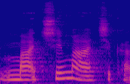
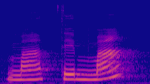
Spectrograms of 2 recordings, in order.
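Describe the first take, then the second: First: The 'ti' sounds like 'chi'. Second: The 'ti' has a plain t sound. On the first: The speaker calls it wrong. "Eu não vou dizer matemática" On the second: The speaker calls it right. "ele não é pronunciado como ti"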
